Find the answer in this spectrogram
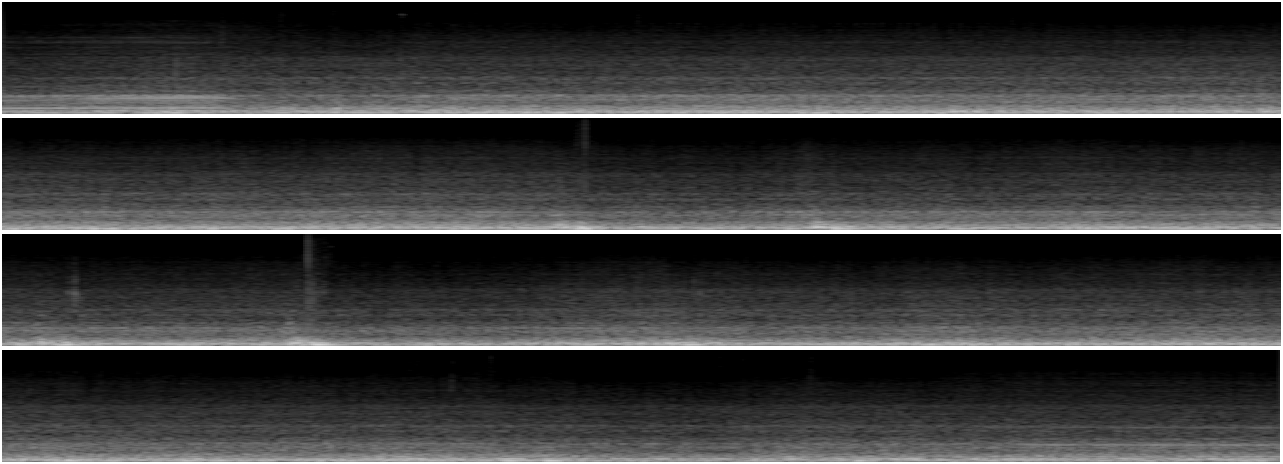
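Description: Car driving on a narrow paved road, heard from inside the cabin: a steady low engine and tyre rumble with a faint steady hum. There are two sharp knocks, about twelve and eighteen seconds in.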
